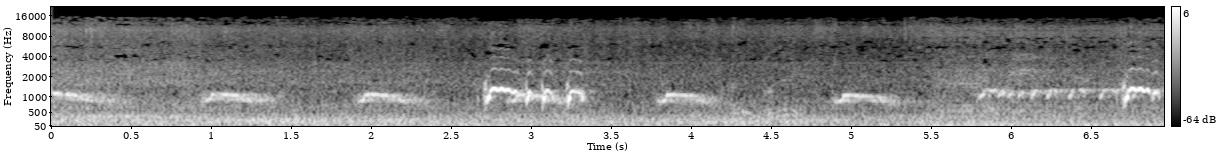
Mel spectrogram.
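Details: Kerot song from a local zebra dove used to teach caged doves: short soft cooing phrases repeat about once a second, broken by two louder bursts of rapid staccato notes.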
